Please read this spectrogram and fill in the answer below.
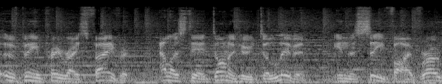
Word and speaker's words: Donohoe: It's To me, it's Donohoe. That's just Donohoe. how I've always pronounced it, how it's spelled.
